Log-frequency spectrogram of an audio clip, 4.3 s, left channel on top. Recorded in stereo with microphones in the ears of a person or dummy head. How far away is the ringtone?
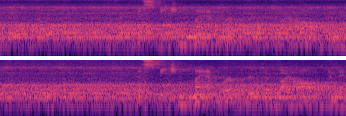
No ringtone in this recording.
